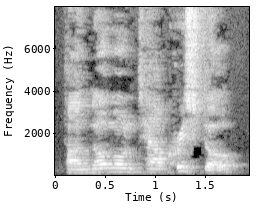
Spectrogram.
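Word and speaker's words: τὸν νόμον τοῦ Χριστοῦ: This is the Greek, and it's pronounced ta nomon tau Christo, and it literally means the law of the Messiah.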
